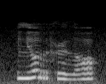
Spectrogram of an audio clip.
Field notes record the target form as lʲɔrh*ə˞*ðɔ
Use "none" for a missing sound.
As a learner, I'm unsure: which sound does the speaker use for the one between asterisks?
ə˞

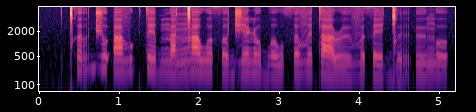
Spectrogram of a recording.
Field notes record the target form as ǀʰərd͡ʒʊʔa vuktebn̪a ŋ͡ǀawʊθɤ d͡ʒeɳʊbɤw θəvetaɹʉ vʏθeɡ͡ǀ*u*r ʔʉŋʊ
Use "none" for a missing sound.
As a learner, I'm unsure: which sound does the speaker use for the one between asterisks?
ʉ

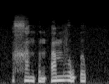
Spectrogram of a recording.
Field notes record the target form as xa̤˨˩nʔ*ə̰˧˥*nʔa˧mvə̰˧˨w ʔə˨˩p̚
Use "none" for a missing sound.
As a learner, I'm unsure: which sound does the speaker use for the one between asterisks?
ə̰˧˨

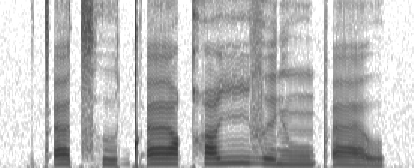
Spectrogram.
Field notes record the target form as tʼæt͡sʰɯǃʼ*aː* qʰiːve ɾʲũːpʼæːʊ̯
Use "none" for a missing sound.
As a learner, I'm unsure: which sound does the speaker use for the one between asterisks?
æː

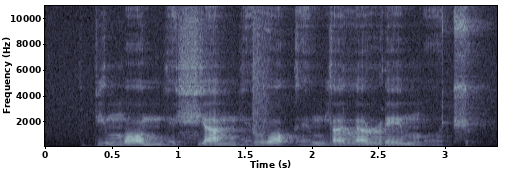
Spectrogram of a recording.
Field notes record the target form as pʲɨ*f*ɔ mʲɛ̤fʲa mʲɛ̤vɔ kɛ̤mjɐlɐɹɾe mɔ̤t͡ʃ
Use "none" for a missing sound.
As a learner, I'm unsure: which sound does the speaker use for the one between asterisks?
m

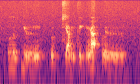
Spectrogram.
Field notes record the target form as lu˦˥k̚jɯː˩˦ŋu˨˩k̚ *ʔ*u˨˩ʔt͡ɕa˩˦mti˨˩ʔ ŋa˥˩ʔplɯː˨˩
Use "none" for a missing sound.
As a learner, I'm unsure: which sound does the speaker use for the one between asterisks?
ʔ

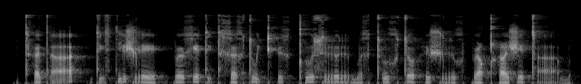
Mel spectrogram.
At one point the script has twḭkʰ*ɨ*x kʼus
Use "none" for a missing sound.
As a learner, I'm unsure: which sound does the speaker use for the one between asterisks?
ʉ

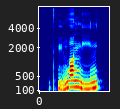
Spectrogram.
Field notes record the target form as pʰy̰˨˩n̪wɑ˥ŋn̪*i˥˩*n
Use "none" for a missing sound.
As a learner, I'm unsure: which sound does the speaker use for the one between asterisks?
i˧˥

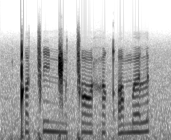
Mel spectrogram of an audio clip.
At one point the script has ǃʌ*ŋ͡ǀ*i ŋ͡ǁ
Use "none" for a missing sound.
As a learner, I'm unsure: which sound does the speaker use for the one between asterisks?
ǀ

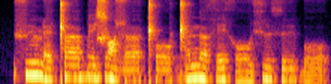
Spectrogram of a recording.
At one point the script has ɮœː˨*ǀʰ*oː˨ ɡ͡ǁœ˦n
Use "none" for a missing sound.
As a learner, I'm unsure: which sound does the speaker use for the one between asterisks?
ǁʰ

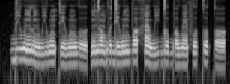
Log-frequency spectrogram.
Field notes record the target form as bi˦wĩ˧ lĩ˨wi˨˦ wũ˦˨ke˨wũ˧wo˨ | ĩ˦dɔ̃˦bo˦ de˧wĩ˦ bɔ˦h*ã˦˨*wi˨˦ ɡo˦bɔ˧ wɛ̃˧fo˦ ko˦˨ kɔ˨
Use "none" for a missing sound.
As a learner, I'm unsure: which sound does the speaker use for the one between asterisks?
ã˦˨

